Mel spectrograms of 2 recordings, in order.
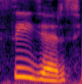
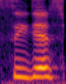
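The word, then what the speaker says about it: scissors: B long she was cutting out a little dolls frog with a large pair of सीजर्स। यहां पर एस जो है silent होगा। सीजर्स पढ़ेंगे हम।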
